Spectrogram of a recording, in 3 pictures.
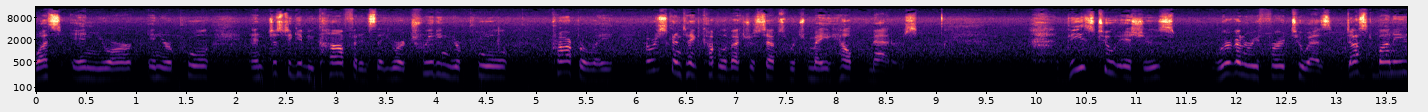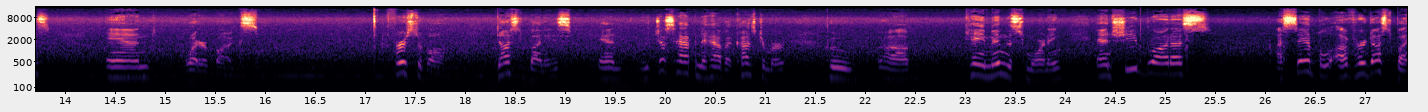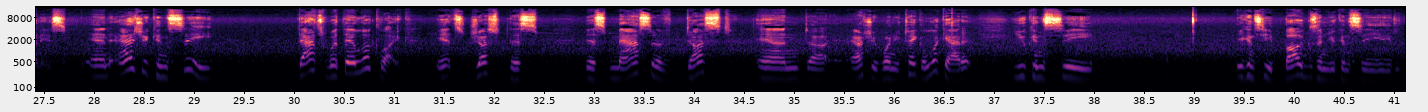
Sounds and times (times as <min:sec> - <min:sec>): Speech: 0:00.0 - 0:08.8, 0:10.0 - 0:16.0, 0:17.1 - 0:25.5, 0:26.1 - 0:29.2, 0:30.0 - 0:38.0, 0:39.4 - 0:41.1.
